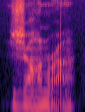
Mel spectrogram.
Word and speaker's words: genre: Listen to the pronunciation. It is French. genre.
